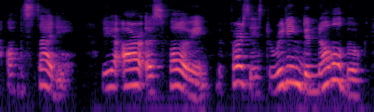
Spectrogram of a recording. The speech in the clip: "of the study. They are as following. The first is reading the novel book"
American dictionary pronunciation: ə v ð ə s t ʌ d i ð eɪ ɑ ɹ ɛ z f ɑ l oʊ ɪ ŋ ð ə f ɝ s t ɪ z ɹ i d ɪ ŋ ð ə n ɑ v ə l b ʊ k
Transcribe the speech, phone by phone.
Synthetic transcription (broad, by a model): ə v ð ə s t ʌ d i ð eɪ ɑ ɹ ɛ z f ɑ l oʊ ɪ ŋ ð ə f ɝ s ɪ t ɹ i d ɪ ŋ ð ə n ɑ v ə l b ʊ k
